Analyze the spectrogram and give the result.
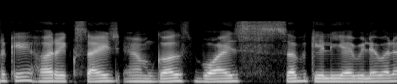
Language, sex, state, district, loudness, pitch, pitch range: Hindi, male, Jharkhand, Ranchi, -16 LUFS, 140 Hz, 140-150 Hz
